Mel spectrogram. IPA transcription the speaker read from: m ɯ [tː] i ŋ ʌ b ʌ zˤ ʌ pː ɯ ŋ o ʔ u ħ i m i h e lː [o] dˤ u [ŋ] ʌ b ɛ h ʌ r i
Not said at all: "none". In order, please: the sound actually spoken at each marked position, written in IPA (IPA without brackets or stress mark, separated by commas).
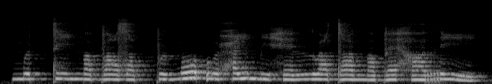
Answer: tː, u, ŋ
